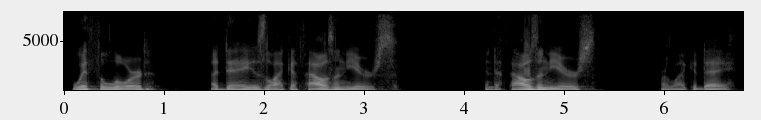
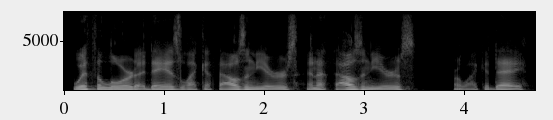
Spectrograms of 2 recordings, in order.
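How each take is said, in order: First: It is read slowly and deliberately. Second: It is read at a normal pace.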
